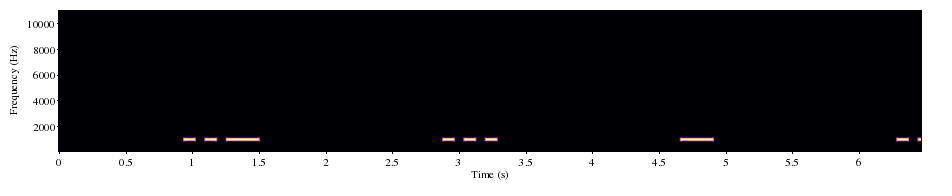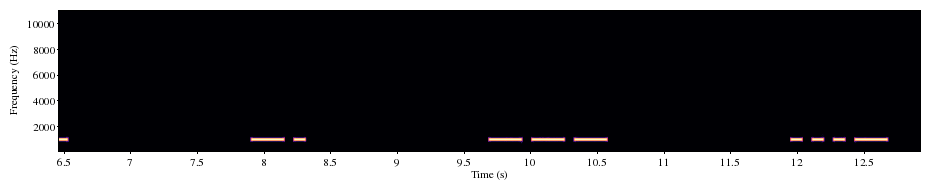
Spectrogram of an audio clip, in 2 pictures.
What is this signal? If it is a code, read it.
Morse code, heard as a keyed tone, about 15 wpm, spaced as for 5 wpm, 1000 Hz. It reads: USTINOV
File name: qotdfiles / 5wpm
